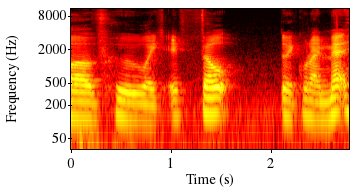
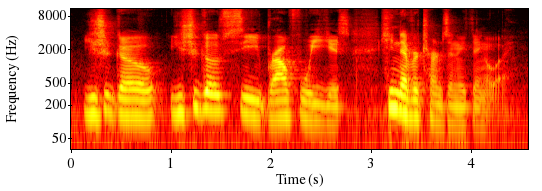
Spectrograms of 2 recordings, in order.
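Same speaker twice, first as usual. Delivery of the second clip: ordinary delivery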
